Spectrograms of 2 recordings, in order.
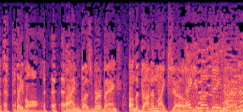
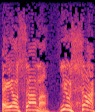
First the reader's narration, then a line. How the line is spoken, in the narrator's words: one fan yelled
